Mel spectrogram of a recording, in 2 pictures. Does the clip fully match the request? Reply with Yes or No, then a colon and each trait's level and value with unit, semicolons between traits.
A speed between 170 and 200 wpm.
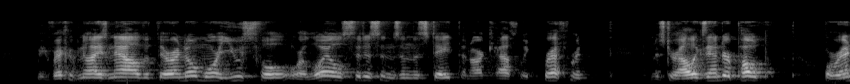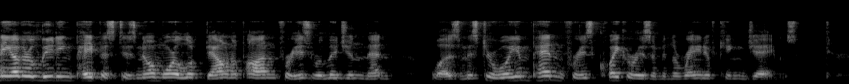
Yes: average, 180 wpm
